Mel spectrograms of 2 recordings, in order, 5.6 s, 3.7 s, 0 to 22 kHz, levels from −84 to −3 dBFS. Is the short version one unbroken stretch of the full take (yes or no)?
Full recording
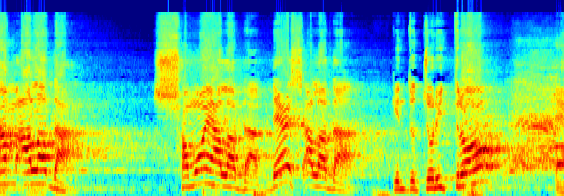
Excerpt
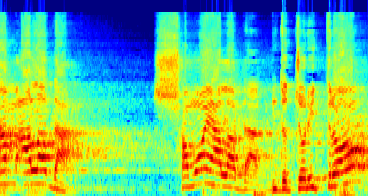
no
